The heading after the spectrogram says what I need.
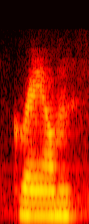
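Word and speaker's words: Graeme: are weird sometimes and it's spelled strange it's g-r-a-e-m-e Graham it's a weird way of doing that anyway those are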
